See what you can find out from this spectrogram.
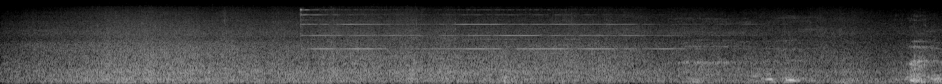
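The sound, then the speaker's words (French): Foamy ocean surf rolls and breaks around a tiny island in a steady, continuous roar, fairly loud, with no voices. A faint high ringing tone hovers partway through, and a few soft thumps come near the end. “Des vagues, toujours des vagues, mousseuses, bien lisses, vides ou habitées. On n'entend qu'elles parmi ce sourd silence.”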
